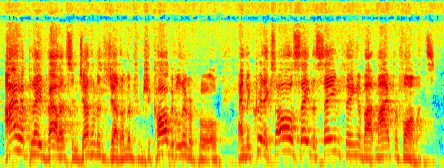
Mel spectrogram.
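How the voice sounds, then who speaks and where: Bright-voiced, conceited ham butler. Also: male voice, sits high, very animated, brisk, exaggerated voice, low-quality recording. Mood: boastful. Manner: theatrical, wisecracking. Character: cheeky, conceited ham actor posing as butler. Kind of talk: 1940s-1950s radio comedy acting. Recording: old radio broadcast with faint hiss.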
